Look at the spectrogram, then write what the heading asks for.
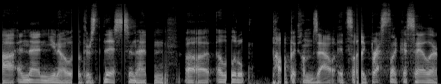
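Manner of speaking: ordinary talk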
